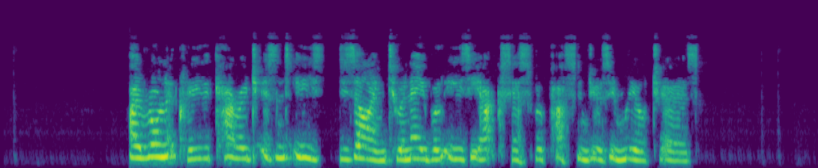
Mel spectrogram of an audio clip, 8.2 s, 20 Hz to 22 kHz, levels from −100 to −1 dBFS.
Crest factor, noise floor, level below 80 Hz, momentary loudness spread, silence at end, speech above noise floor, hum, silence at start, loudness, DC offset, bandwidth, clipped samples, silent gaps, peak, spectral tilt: 18 dB; -85 dBFS; -72 dBFS; 12 LU; 1.2 s; 66 dB; none; 1.3 s; -20 LUFS; under 0.1%; 7.8 kHz; under 0.1%; none; -2 dBFS; -5 dB/octave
